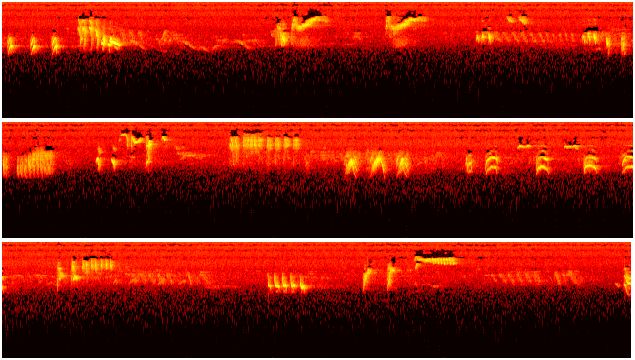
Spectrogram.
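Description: Small forest birds calling and singing: a string of short chirps, quick trills and whistles, one after another, several different calls overlapping.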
